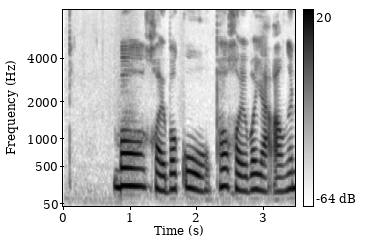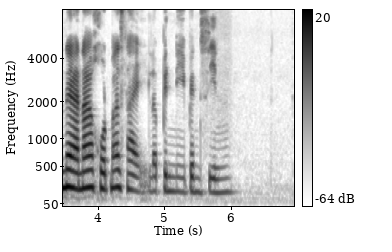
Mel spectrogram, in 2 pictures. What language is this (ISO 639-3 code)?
tha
